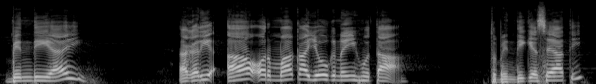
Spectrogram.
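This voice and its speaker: A male Hindi teacher giving a grammar lesson to a class, asking questions and answering them himself, sounding out syllables slowly. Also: high-pitched, lively intonation, clean tone, no echo, studio quality. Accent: Hindi, from central India.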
